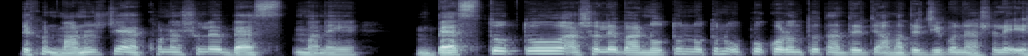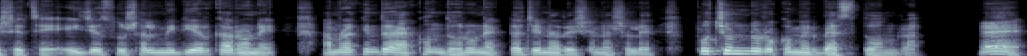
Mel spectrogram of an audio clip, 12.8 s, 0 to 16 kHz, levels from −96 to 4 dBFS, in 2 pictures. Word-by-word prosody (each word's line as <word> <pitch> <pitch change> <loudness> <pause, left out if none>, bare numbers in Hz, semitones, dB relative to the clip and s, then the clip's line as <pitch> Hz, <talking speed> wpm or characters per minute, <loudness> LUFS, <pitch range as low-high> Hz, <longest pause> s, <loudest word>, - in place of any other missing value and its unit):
দেখুন - - 0
মানুষ 130 +6 +2
যে, - - +2
এখন 150 +5 -8
আসলে 155 +3 -2
ব্যাস 120 0 +5 0.3
মানে 115 +1 -2 0.6
ব্যস্ত 130 +1 +6 0.2
তো 185 - +4 0.3
আসলে 155 -1 +1
বা 135 - +3
নতুন, 145 +6 -3
নতুন 170 +2 -5
উপকরণ 155 -2 +1
তো - - +2
তাদের 135 0 0
যে, - - -1
আমাদের 125 +2 -1
জীবনে 135 -1 -1
আসলে 100 - -2
এসেছে। - - -4 0.2
এই 120 - +1
যে, 140 - +3
সোশ্যাল 130 +1 -1
মিডিয়ার 130 0 +1
কারণে 110 -7 +1 0.4
আমরা 140 0 0
কিন্তু 155 0 +1
এখন 150 +5 -6
ধরুন 130 +2 -1
একটা 130 +4 -2
generation 120 -5 -1
আসলে 65 - -5 0.3
প্রচণ্ড 180 +1 +3
রকমের 135 -5 0
ব্যস্ত 100 0 -1
আমরা। 90 - -10 0.4
অ্যা - - +4
135 Hz, 175 wpm, -23 LUFS, 120-150 Hz, 0.6 s, ব্যস্ত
